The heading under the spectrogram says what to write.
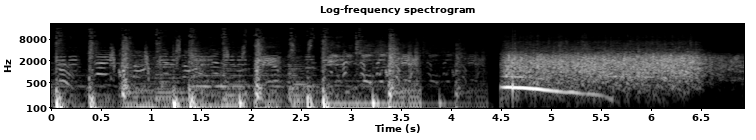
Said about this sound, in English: Crowd is loud. Crowd is loud. The Absolutely. Crowd is loud because we got a dope MC.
